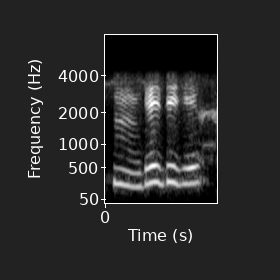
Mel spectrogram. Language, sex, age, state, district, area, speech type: Hindi, female, 30-45, Uttar Pradesh, Varanasi, rural, conversation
